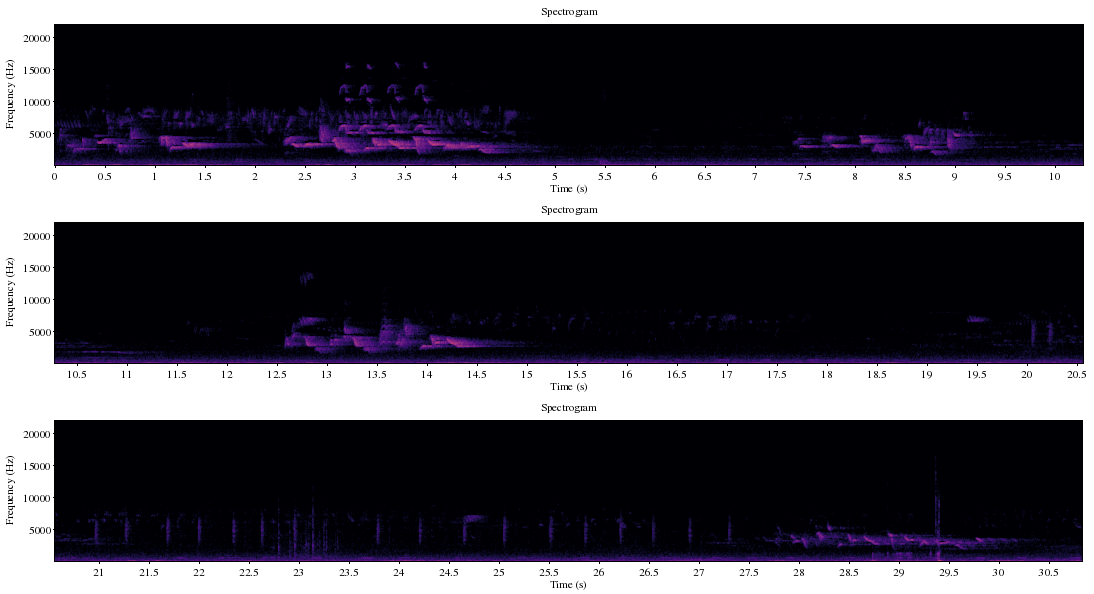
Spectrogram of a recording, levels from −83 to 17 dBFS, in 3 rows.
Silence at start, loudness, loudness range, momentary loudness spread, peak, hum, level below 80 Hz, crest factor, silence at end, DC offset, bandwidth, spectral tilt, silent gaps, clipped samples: 0 s; -42 LUFS; 21 LU; 22 LU; -22 dBFS; none; -56 dBFS; 22 dB; 0 s; under 0.1%; 16.5 kHz; -2 dB/octave; none; under 0.1%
